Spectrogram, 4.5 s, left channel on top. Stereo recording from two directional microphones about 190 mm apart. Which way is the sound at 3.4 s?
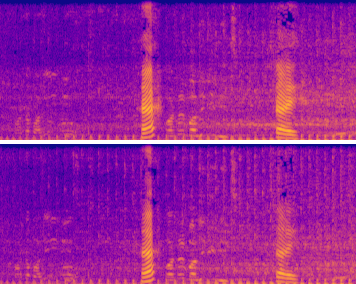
Centre (ahead or behind).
